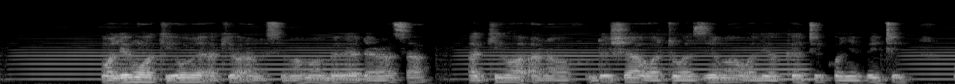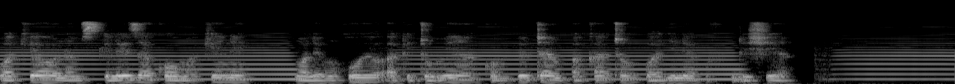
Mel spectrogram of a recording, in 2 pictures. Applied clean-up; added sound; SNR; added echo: none; Bowed string instrument; 12 dB; reverberation time 0.2 s.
